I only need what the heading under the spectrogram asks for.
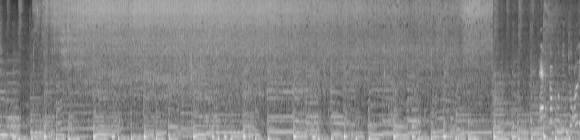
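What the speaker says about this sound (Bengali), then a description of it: "এবার এর মধ্যে জল দিয়ে দিচ্ছি।" Water is poured into hot spice paste frying in a pan while cooking potol malai curry, and a loud, continuous sizzle runs throughout with rhythmic stirring scrapes before it eases near the end.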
